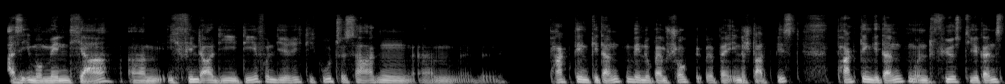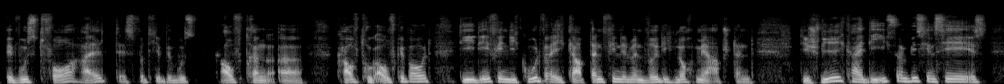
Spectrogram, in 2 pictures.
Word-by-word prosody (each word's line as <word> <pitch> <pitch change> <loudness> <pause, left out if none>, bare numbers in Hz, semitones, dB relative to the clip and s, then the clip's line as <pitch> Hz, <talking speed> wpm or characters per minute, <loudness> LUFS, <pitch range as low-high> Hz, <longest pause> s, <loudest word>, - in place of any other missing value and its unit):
Also, 95 - +1
im 100 - +3
Moment 85 +1 +3
ja. 140 0 +2 0.2
Ähm, 85 -1 -1
ich 95 - -4
finde 115 0 +4
auch 95 - +3
die 90 +1 +1
Idee 100 +7 0
von 120 -3 -1
dir 100 -2 0
richtig 110 0 -6
gut, 130 +2 -3
zu - - -4
sagen, 95 -3 -2
ähm, 80 0 -8 0.2
äh: - - -18 0.5
„Packe 110 -1 -2
den 115 -3 +4
Gedanken, 120 +5 0
wenn 105 -2 +2
du 100 - +2
beim 85 -1 0
Shop 115 +5 -2 0.3
bei - - -2
in - - 0
der - - -1
Stadt - - -2
bist, - - -4 0.3
packe 115 +4 +1
den 120 -3 +4
Gedanken 105 +6 +2
und 100 -2 0
führe 120 -1 +2
es 115 - -6
dir 100 - 0
ganz 110 +4 +2
bewusst 110 +2 0
vor: 135 -2 0
‚Halt, 140 +3 -1
das - - -10
wird - - -6
hier - - -4
bewusst 100 +2 -4
Kaufdrang 95 -2 0
äh, 80 0 -1 0.3
Kaufdruck - - +1
aufgebaut.'“ 130 +7 +2 0.3
Die 110 - +6
Idee 105 +5 +3
finde 120 -4 +2
ich 100 - 0
gut, 145 +7 +1
weil 125 -1 -1
ich 105 - 0
glaube, - - +3
dann 115 +3 +3
findet 115 0 0
man 105 -4 +1
wirklich 110 0 +1
noch 115 +1 -1
mehr 100 -5 +1
Abstand. 65 -1 -8 0.5
Die 90 - +1
Schwierigkeit, 125 - +2
die 105 +5 +2
ich 140 - -2
so - - -3
'n 140 - +2
bisschen 140 -2 +1
sehe, 125 0 +2
ist, 115 -2 -3
105 Hz, 220 wpm, -23 LUFS, 95-120 Hz, 0.5 s, Die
